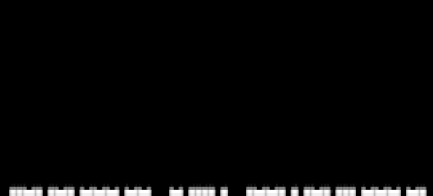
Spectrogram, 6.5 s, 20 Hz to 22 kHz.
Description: Morse code, heard as a keyed tone, about 25 wpm, 600 Hz. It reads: FROM THE PERSON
